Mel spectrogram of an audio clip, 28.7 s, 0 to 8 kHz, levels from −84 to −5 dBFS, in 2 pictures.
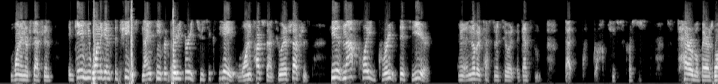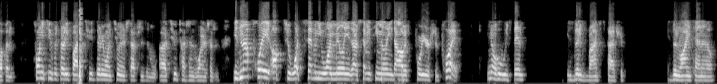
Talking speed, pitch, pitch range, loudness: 165 wpm, 185 Hz, 155-215 Hz, -16 LUFS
